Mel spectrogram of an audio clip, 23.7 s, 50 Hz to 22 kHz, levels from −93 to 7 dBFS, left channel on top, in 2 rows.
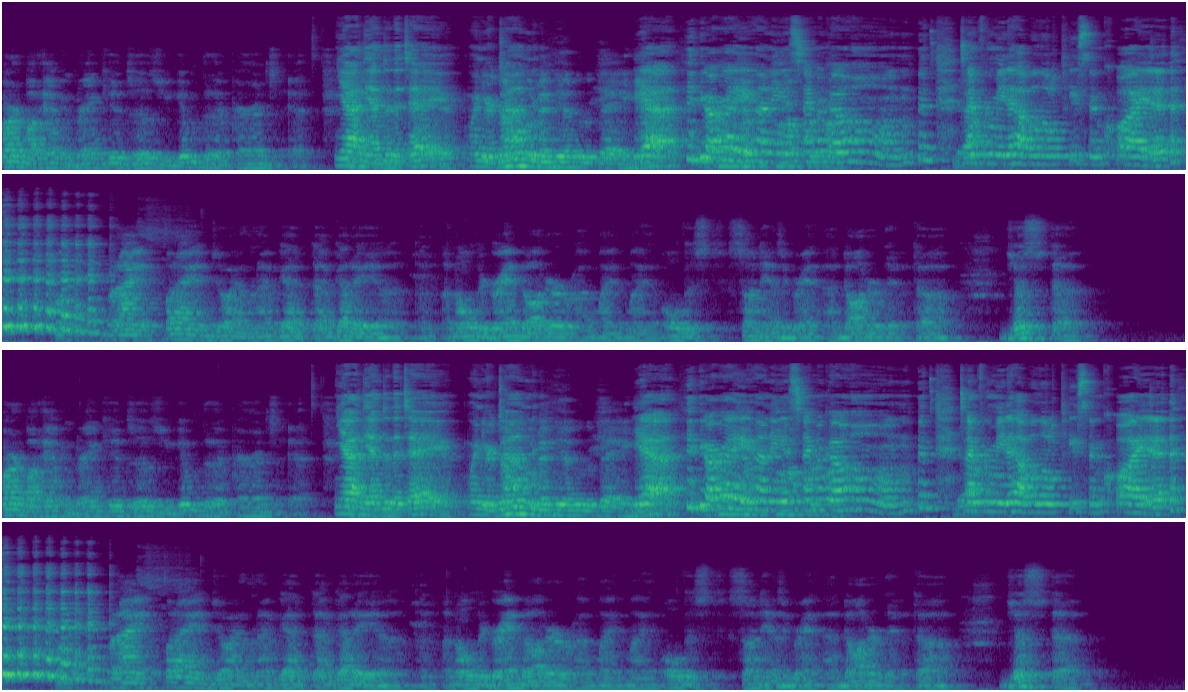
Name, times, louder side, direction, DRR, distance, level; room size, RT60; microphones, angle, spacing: voice 1, 0.0-3.9 4.3-4.4 4.8-6.5 7.0-8.3 9.5-9.8 12.4-12.5 12.8-21.3 21.8-22.6, left 1 dB, 15° left, -4 dB, 0.7 m, -36 dB
voice 2, 3.3-5.3 6.3-12.3 21.6-21.7, right 1 dB, 25° right, -3 dB, 0.6 m, -29 dB
2.0 x 2.0 x 3.4 m, 0.69 s
head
